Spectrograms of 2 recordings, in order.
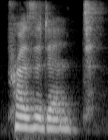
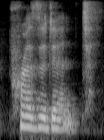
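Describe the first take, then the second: First: The final T is released heavily and strongly. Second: The same.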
